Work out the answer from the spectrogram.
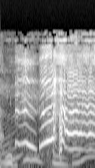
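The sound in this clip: A woman wails and cries in a high, wavering voice with drawn-out sobbing tones that run loud and unbroken through the whole clip.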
